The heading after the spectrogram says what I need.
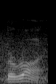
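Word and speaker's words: Byron: It's B-Y-R-O-N, pronounced Baron.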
